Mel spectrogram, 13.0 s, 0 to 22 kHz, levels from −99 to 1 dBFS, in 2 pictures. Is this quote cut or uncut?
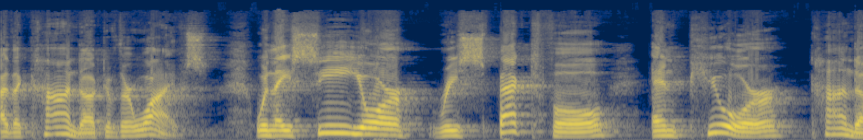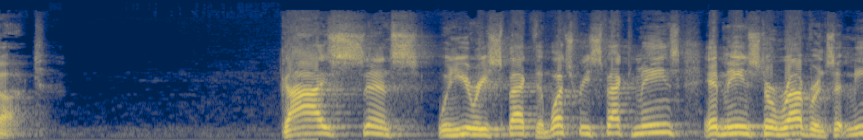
uncut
